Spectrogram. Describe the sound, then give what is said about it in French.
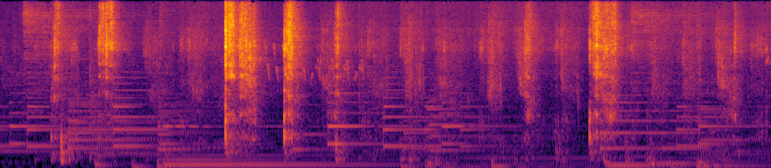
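Herbs and chopped shallot are stirred in a pan with a utensil, making irregular scrapes, soft clinks and a few sharper knocks against the pan. “J'ajoute mon échalote hachée. Je mélange tout ça.”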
